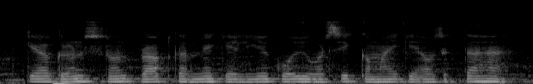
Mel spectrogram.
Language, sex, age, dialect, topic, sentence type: Hindi, male, 18-24, Marwari Dhudhari, banking, question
